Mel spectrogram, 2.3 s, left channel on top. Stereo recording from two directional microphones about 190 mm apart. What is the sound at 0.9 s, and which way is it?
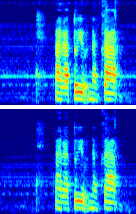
A woman's voice, 5° right (ahead or behind).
